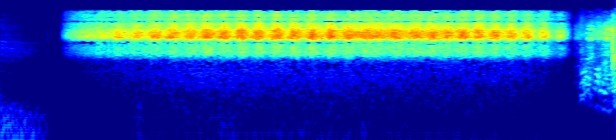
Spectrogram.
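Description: Cicadas buzzing in a steady, high chorus with a fine fast pulse. It starts abruptly about a second in and cuts off just before the end.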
